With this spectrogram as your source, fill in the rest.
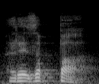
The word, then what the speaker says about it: Rzeppa: My pronunciation is Sheppa, but it is also pronounced as Rezappa. Anyway, I will be pronouncing it as Sheppa.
